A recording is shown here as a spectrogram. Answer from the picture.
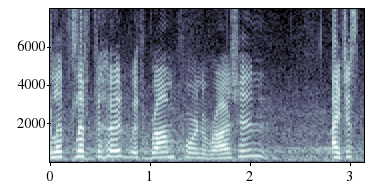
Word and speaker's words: Ram Poornachandran: All right, let's lift the hood with Ram Poornachandran. I just butchered your name. One more time. Ram Poornachandran.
